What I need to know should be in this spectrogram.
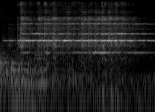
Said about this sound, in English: we've got someone down here playing with some bells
